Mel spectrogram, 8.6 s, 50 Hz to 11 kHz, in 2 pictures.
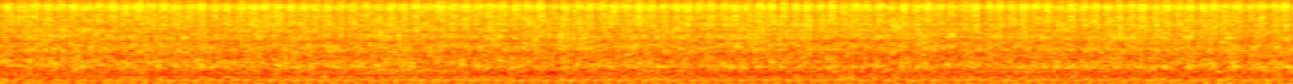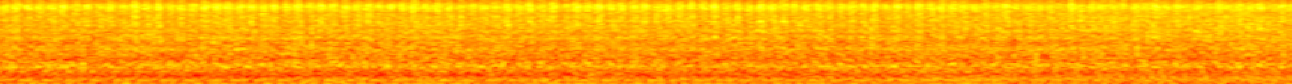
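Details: North American T-6 WW2 trainer's radial engine, sat 12 years, after first start: loud, lumpy low idle with rough throbbing beat and some mechanical clatter; running, a little harder to crank than the other one.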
